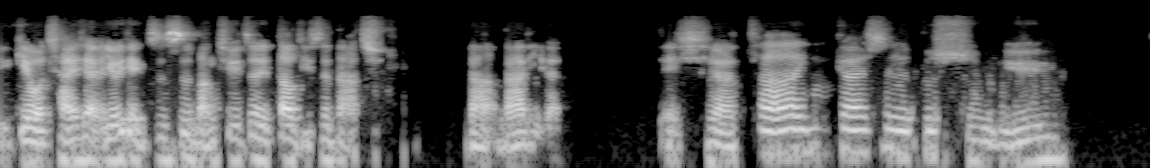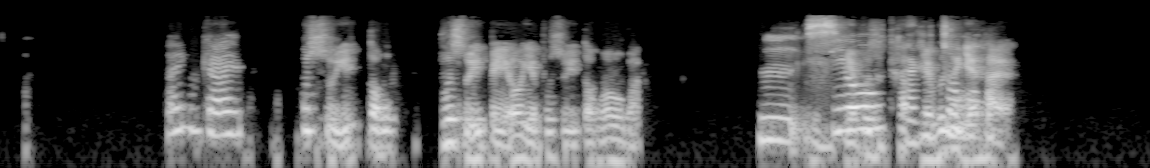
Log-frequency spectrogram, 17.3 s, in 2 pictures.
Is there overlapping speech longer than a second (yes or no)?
yes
